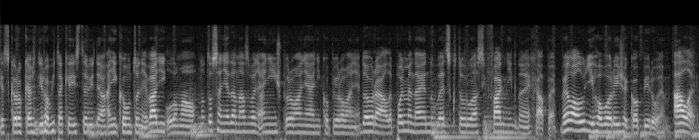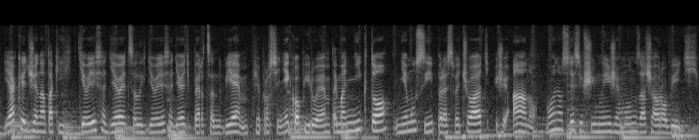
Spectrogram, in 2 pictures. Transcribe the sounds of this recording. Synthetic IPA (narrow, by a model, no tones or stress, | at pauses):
kɛcskɔɾɔkaʒd̪iːɾɔbiːt̪akɛːist̪ɛːʋid̪ɛaːʔaɲikɔmut̪ɔɲɛʋaɟiːɛlɔmalɔnɔt̪ɔsaɲɛd̪aːnazʋaɟaɲiinʃpiɾɔʋaɲɪaaɲikɔpiːɾɔʋaɲɪad̪ɔbɾɛalɛpɔɟmɛnajɛd̪nuʋɛt͡skt̪ɔɾuːasifaɡ̪̚ɲiɡd̪ɔɲɛxa̰ːpɛ̰ʋɛʎaluɟiːɦɔʋɔɾiːʒɛkɔpiːɾṵjɛ̰mʔalɛ̰jakɛɟʒɛnat̪akiːɣɟɛʋɛɟɛsɪad̪ɟɛʋɛc̚t͡sɛliːɣɟɛʋɛɟɛsɪjad̪̚ɟɛʋɛcpɛɾt͡sɛnd̪ʋɪɛmʒ̥ɛpɾɔscɛɲɛkɔpiːɾujɛmt̪aɡmaɲikt̪ɔɲɛmusiːpɾɛsʋɛt͡ʃɔʋaɟʒɛ̰ʔaːnɔ̰mɔjnɔscɛsifʃimliʒɛmunzat͡ʃalˠɾɔbic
